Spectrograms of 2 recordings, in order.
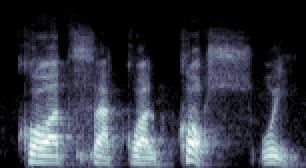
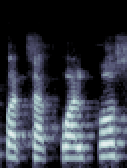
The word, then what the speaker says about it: Coatzacoalcos: Grijalva uzumacinta el Río Papaloapan y el río Coatzacoalcos para que sepa la pronunciación es el Río Bravo o sea los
